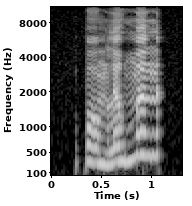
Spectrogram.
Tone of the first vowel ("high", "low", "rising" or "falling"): low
